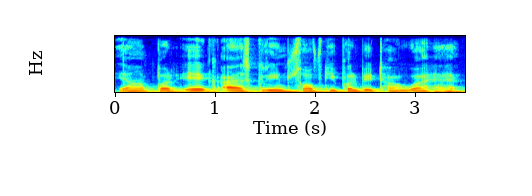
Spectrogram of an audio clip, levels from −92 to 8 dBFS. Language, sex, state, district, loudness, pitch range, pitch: Hindi, male, Jharkhand, Ranchi, -15 LUFS, 105-115 Hz, 110 Hz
